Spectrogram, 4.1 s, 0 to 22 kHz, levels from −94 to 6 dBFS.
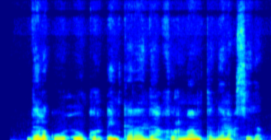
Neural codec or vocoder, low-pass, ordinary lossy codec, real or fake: none; none; none; real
